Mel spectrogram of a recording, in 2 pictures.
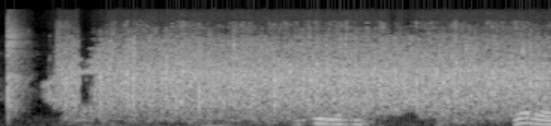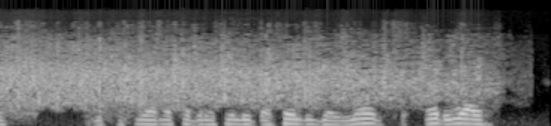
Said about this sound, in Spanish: Un abrazo, eh, un abrazo y un aplauso para el hombre.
